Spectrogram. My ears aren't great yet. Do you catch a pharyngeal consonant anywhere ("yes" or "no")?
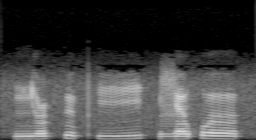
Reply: no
